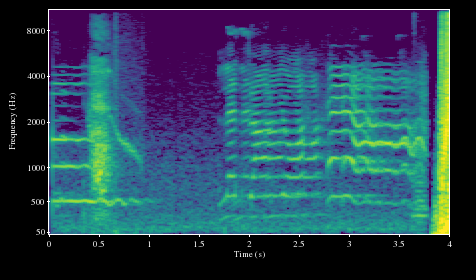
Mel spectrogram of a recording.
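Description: Edited intro audio: faint pitched, voice-like sounds whose pitch bends and wavers, cut off just before the end by a sudden loud, noisy burst.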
